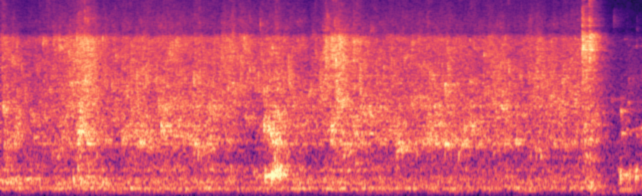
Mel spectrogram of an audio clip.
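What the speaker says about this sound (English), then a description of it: "I'm going to wash my face." Tap water runs steadily into a bathroom sink during face washing, a continuous hissing splash with a few brief surges of splashing from hands in the stream, no voices.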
